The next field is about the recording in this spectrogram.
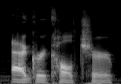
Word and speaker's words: agriculture: Next up, agriculture. Four syllables. First is the letter A. When pronounced, it's A. Gr, short U sound. Cull, think of the word cull, C-U-L-L. And chur, C-H sound with an E-R ending. Agriculture. And our last one for pronunciation would be three linking words.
